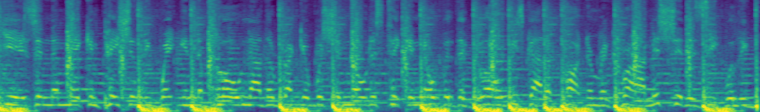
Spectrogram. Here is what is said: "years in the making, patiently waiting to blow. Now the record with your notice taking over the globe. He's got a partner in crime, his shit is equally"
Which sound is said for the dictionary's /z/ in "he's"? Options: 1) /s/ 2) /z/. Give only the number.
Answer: 2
